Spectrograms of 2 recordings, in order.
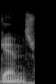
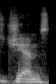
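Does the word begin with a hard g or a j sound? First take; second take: hard g; j sound. First: The word begins with a hard g sound. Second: The word begins with a soft j sound. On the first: The speaker calls it wrong. "not gems" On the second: The speaker calls it right. "It's gems, ... like jump"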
